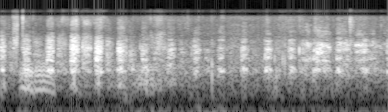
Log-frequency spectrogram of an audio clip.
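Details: Golden Retrievers at play in Torres, Rio Grande do Sul, Brazil: three-month-old puppy Dom with his father Guga and brother Hulk. Quick breathy panting comes in uneven bursts about twice a second, with a short whine at the start.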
